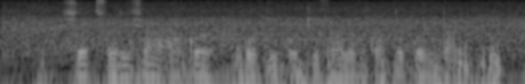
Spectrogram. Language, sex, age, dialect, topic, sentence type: Bengali, male, 25-30, Standard Colloquial, agriculture, question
